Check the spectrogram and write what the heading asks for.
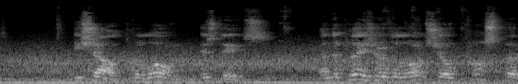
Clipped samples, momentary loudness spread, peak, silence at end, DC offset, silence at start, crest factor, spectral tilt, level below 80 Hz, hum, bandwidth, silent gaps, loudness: under 0.1%; 8 LU; -10 dBFS; 0 s; under 0.1%; 0 s; 16 dB; -4.5 dB/octave; -36 dBFS; none; 16 kHz; none; -26 LUFS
